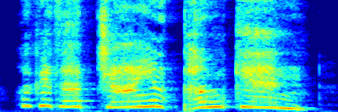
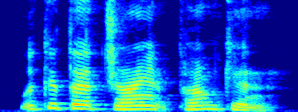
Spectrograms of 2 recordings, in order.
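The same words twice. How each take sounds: First: It is said with excitement. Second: It is said as a plain statement.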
